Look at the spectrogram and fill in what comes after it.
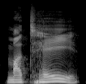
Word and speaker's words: MATE: Die Lösung ist Ubuntu Mate, was eigentlich als Matei ausgesprochen wird.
